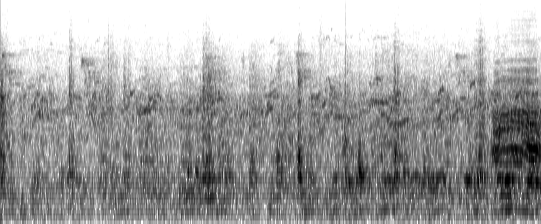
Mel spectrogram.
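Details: Cormorant chicks and adults calling on the nest in a colony, recorded close up: a dense, continuous chatter of harsh, rasping calls overlapping one another, with sharp clicks and no gap in the din.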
